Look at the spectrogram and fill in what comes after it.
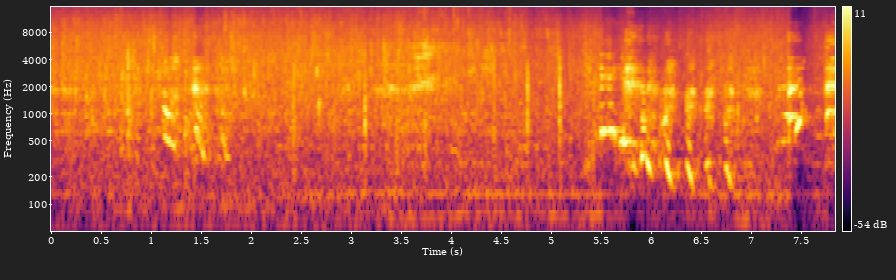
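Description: Steady rain falling on a concrete porch and pavement, an even hiss throughout. A toddler's short pitched vocal noises break in about a second in and again around six seconds in.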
